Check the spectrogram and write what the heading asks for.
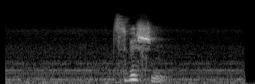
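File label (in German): "zwischen", German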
